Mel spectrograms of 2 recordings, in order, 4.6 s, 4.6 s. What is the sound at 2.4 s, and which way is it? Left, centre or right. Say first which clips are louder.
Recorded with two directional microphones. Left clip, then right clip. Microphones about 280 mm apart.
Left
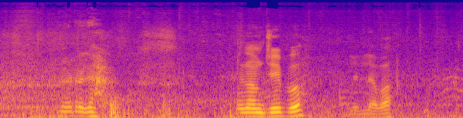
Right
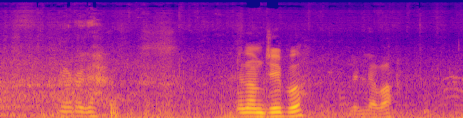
Speech: left 2 dB; centre.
